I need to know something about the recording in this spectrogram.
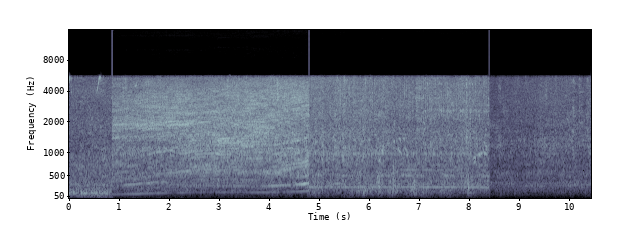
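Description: A motor vehicle's engine rising in pitch as it revs up for a few seconds, then a steady engine hum, over busy street noise. The sound cuts abruptly several times, and the last second and a half is quieter.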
